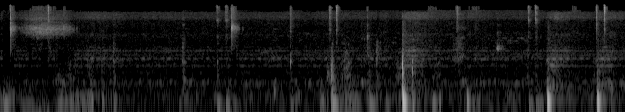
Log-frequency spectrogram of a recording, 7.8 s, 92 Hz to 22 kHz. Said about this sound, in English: So I'm going to roll 2 dice and keep the lowest because you don't have any wanted levels.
